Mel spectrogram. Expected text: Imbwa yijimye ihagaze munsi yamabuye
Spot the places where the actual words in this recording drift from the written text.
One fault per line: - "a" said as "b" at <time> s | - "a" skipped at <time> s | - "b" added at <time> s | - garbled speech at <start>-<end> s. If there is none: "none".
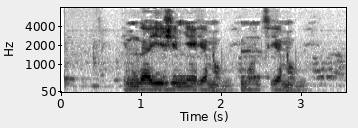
- "ihagaze" said as "yamabuye" at 1.8 s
